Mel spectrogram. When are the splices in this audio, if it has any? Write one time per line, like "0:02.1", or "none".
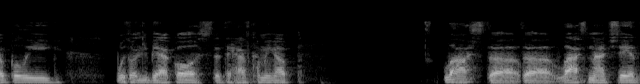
0:01.0
0:05.2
